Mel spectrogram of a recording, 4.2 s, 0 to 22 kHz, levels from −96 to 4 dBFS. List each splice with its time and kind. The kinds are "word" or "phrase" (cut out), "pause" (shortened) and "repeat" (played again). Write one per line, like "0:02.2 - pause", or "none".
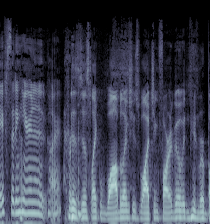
0:00.9 - word
0:01.4 - word
0:02.6 - word

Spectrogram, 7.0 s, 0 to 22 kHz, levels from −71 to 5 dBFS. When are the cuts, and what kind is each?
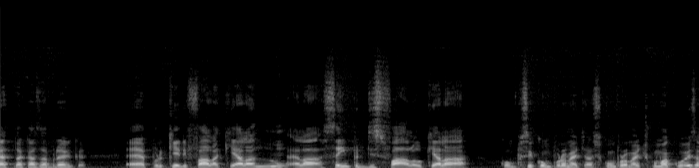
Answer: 0:02.9 - word

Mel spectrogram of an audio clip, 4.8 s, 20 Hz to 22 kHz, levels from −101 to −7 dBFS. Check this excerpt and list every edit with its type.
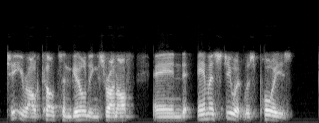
none

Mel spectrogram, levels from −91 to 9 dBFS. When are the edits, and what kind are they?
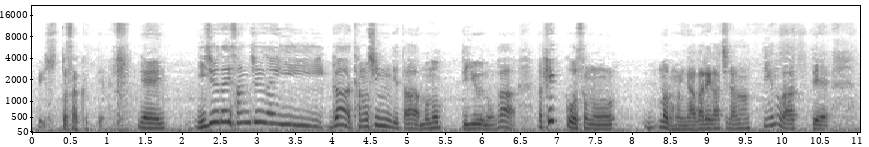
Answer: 0:08.5 - word

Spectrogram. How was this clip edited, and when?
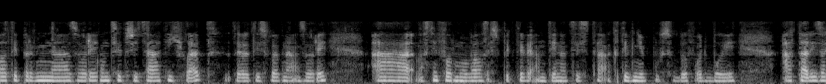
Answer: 0:00.9 - word
0:02.8 - word
0:04.8 - phrase

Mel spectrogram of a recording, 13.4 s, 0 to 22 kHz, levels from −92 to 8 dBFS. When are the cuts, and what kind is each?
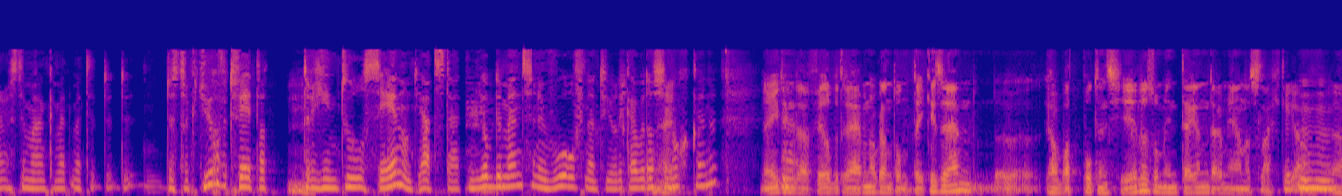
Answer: none

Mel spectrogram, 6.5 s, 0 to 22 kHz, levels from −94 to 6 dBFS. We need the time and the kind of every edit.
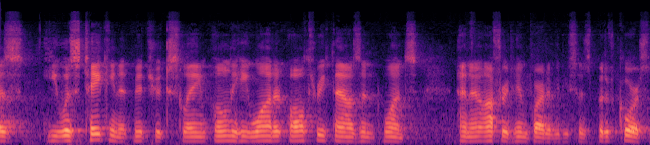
0:05.3 - word

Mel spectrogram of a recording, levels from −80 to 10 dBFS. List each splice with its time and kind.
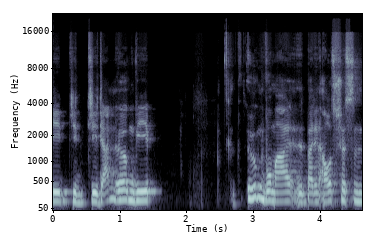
none

